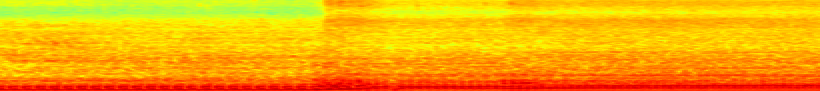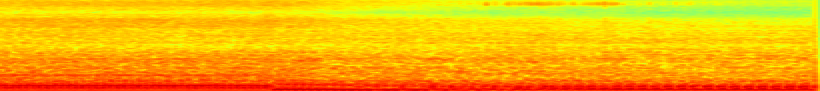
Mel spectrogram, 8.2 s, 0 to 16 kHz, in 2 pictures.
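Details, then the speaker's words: John Deere GT245 lawn tractor, 20 hp Kawasaki V-twin, 621 hours, after tapping fix: smooth, even thrum rising and falling with throttle, no valvetrain tapping, sounding healthy. "Sounding as good as ever."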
